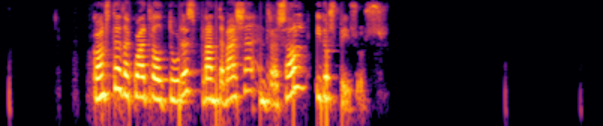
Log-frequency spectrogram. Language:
Catalan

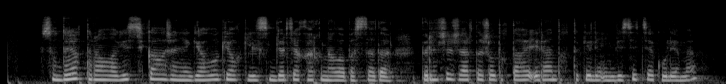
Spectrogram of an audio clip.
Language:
Kazakh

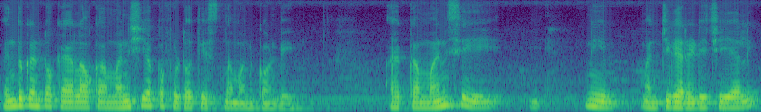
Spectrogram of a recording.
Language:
Telugu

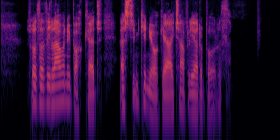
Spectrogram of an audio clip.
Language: Welsh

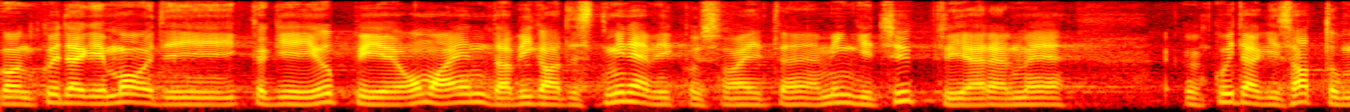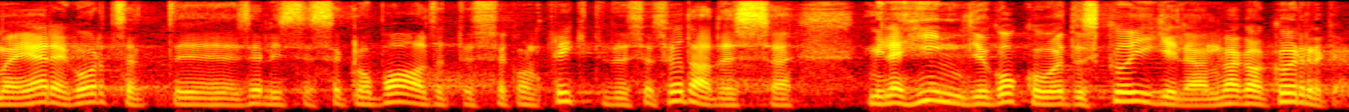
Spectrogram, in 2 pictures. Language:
Estonian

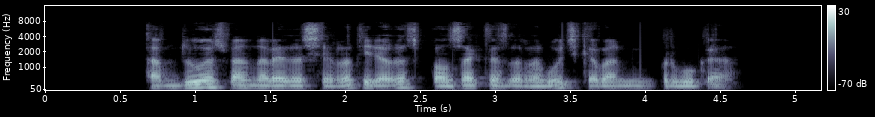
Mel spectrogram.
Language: Catalan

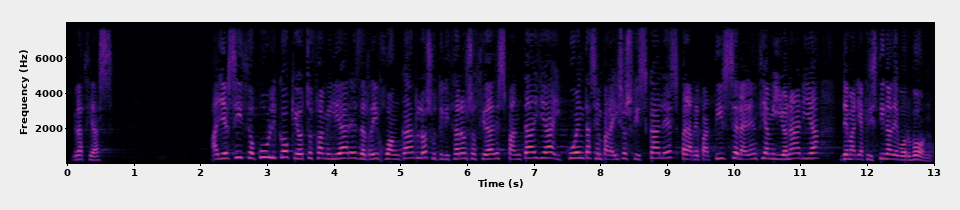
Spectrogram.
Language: Spanish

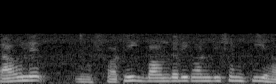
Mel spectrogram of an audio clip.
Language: Bangla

